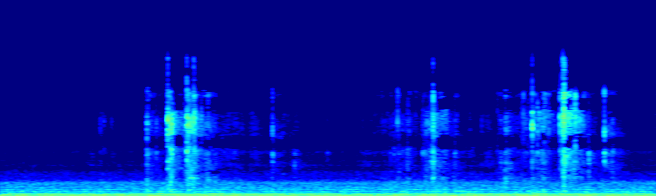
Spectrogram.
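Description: A small metal knife carves and scrapes a solid pink bar of soap held in a hand with long orange nails, breaking crumbly chips off. Soft, bright scratchy crackles rise now and then over a steady low hum, with a few sharper clicks where chips snap away.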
